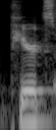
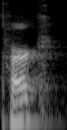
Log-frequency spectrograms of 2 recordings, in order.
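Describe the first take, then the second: First: The word ends with a ts sound. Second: The word ends with a k sound. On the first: The speaker calls it right. "like it's pronounced P E R T S" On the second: The speaker calls it wrong. "Commonly mispronounced perk"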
